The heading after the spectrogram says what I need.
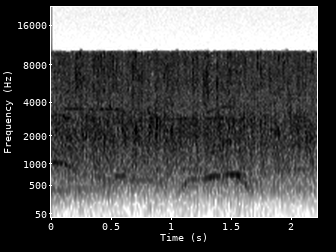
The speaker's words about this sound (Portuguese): Enquanto vocês descem, o pessoal vai aplaudi-los mais uma vez. Mas aplauda forte aí, meu irmão, por favor. Aplauda como se fosse a sua mãe, seu pai, seu irmão, sua família. Aplauda forte aí, meu filho.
